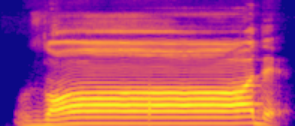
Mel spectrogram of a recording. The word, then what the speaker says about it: ضاد: আমি জিভের যে গোড়ার কিনারা সেটাকে আমি মাড়ির দাঁতের সাথে লাগিয়ে উচ্চারণের চেষ্টা করছি। ضاد ضاد। এই লেটারটি উচ্চারণ একটু মোটা করে উচ্চারণের চেষ্টা করব ইনশাআল্লাহ।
